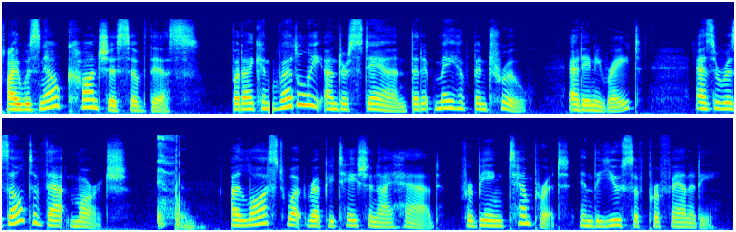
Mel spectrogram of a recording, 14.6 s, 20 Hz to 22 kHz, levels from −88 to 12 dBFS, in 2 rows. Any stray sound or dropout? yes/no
yes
